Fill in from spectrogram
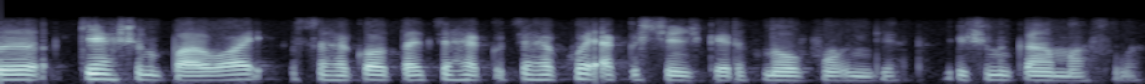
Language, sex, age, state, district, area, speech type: Kashmiri, male, 30-45, Jammu and Kashmir, Kulgam, rural, conversation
